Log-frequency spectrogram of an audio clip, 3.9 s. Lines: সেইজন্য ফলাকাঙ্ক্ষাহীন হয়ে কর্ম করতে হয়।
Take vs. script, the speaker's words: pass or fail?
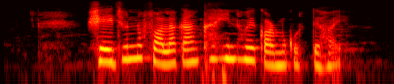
pass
